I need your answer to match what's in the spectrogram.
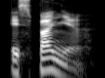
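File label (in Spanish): "España", Spanish; mekanta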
